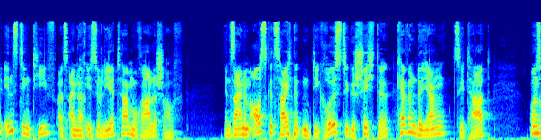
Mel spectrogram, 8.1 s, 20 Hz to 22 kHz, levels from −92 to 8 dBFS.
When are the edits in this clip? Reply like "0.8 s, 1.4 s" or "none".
1.3 s, 2.4 s, 4.6 s, 5.9 s

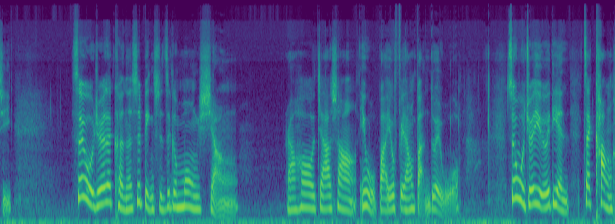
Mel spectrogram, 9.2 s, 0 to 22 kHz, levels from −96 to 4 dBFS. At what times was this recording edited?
none

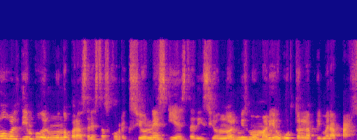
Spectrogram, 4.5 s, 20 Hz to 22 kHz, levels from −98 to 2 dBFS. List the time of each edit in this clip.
none

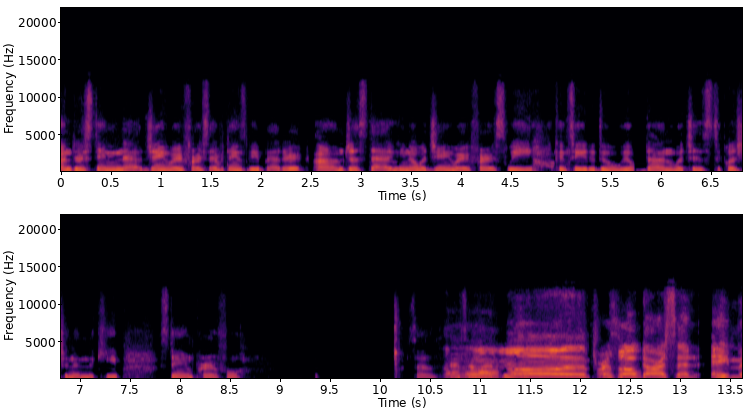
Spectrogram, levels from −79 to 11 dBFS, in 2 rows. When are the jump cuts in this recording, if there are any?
1.9 s, 2.5 s, 4.9 s, 5.7 s, 6.6 s, 10.2 s, 12.1 s, 12.6 s

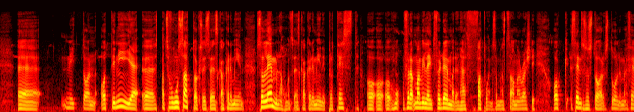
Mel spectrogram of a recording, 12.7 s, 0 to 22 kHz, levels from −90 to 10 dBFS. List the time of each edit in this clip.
3.1 s, 7.2 s, 8.3 s, 10.1 s, 11.6 s

